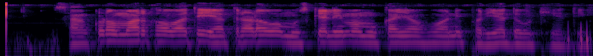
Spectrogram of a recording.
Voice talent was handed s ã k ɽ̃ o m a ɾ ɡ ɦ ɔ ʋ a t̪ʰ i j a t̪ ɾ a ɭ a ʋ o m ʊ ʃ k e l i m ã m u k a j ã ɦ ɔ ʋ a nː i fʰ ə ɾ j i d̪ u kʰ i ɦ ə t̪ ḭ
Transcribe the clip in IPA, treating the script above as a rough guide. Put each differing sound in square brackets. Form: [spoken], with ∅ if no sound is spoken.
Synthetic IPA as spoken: s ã k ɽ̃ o m a ɾ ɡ ɦ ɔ ʋ a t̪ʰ i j a t̪ ɾ a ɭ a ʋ o m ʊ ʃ k e l i m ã m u k a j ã ɦ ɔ ʋ a [n] i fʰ ə ɾ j [a] d̪ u [ʈʰ] i ɦ ə t̪ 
